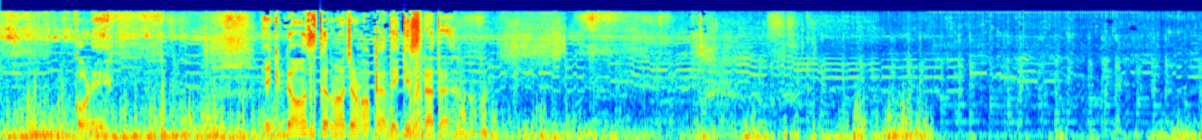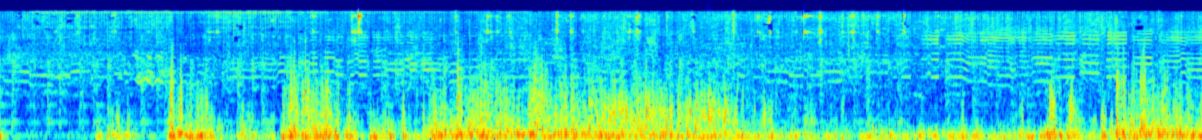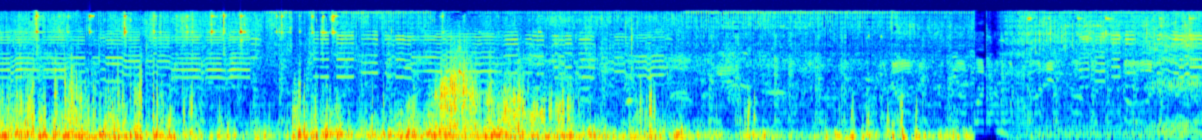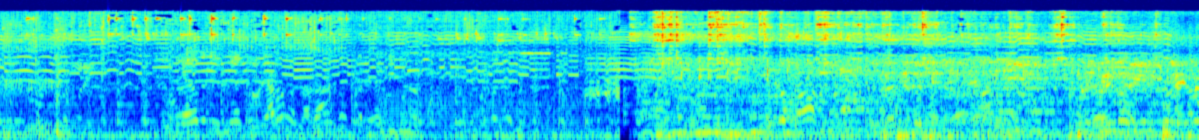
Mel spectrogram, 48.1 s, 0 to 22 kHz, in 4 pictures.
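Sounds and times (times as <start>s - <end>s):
faint music: 0.0s - 48.0s
voices: 0.0s - 48.0s
horse hooves trotting on dirt: 7.6s - 29.6s.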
